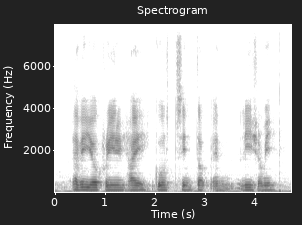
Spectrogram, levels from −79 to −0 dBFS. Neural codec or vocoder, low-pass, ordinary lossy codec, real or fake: none; none; none; real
